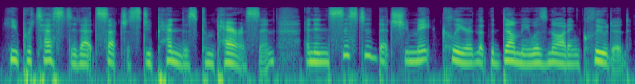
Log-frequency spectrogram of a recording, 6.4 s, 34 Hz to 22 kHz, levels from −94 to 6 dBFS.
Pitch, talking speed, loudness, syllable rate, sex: 190 Hz, 180 wpm, -20 LUFS, 5.2 syllables/s, female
